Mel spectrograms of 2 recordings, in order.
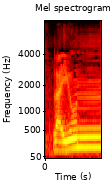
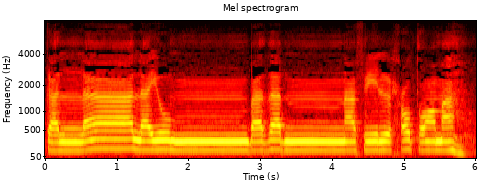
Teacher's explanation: নুন সাকিনের পরে বা এসেছে, সেজন্য নুনটাকে মিম পড়া হবে, নুনটাকে মিম দিয়ে বদল দিতে হবে। আমি এখানে লায়ুন বলি না, আমি বলেছি লায়ুম। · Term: ইকলাব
